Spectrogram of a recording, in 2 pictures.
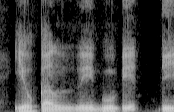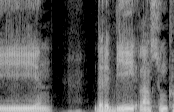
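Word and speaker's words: يُكَذِّبُ: Yukal, dari kaf ke zal itu ada tekanan karena huruf zal itu adalah huruf musyaddad ya, atau huruf yang bertasydid. Maka cara membacanya itu harus ditekankan ya. Yukadzibu biddin.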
